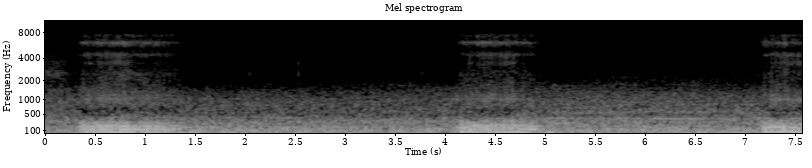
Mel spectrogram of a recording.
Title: Sleepy snoring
